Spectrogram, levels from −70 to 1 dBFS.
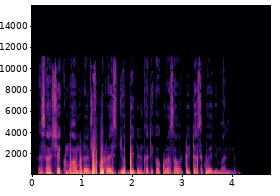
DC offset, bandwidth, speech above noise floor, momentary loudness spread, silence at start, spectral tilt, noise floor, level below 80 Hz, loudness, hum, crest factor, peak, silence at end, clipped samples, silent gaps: under 0.1%; 11.5 kHz; 63 dB; 12 LU; 0.1 s; -6.5 dB/octave; -82 dBFS; -32 dBFS; -20 LUFS; none; 20 dB; 0 dBFS; 0.7 s; under 0.1%; none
